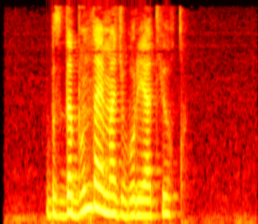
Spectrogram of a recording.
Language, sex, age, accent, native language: Uzbek, female, 18-24, Buxoro, Uzbek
